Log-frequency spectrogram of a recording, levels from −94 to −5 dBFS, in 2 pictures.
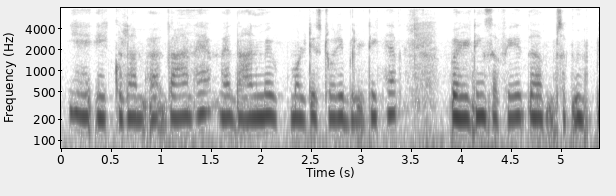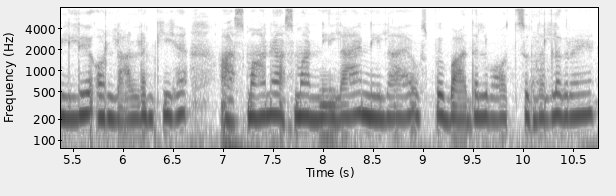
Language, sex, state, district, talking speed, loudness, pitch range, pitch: Hindi, female, Bihar, Sitamarhi, 200 wpm, -40 LUFS, 210-225 Hz, 215 Hz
